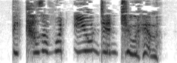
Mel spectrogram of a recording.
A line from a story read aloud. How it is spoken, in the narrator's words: she screeched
